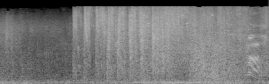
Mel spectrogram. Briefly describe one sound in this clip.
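Electric arcs crackle and buzz.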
